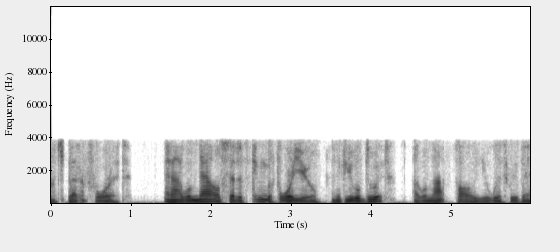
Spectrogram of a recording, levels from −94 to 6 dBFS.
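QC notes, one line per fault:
Throughout: G.723.1 codec. The band stops at 4 kHz, so the speech is muffled and lacks sibilant brightness. The low rate, which fits a 6.3 kbit/s mode, leaves heavy damage: a hoarse, rough texture and smeared consonants. The voice model is refreshed only every 30 ms, so fast changes in the speech are averaged away and onsets blur into neighbouring sounds.
0.32–0.45 s, 2.45–2.67 s and 4.13–4.19 s: VoIP packet loss concealed by the speech codec. At each gap the decoder repeats its last pitch and filter with falling gain, stretching the sound into a buzzy tone or coloured noise that fades. The dropouts fit one 30 ms frame lost at the first and third points and two frames (60 ms) at the second. Because each frame is decoded from the previous one, the speech stays weak or distorted after the gap, which is why all three disturbances outlast the missing audio.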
